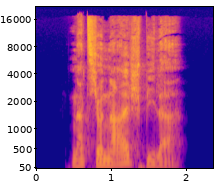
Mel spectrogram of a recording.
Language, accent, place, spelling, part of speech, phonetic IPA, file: German, Germany, Berlin, Nationalspieler, noun, [nat͡si̯oˈnaːlˌʃpiːlɐ], De-Nationalspieler.ogg
- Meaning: national player (member of a national sports team)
